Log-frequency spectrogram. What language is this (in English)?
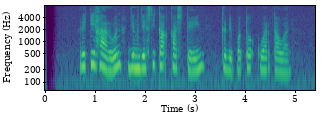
Sundanese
